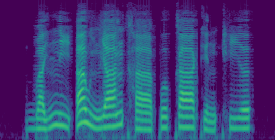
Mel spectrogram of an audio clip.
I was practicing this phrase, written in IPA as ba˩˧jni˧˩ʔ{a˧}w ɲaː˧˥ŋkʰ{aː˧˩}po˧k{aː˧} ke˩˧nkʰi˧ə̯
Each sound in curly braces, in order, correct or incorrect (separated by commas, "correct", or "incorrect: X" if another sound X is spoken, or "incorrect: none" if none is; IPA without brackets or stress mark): incorrect: a˥˨, incorrect: aː˩, correct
